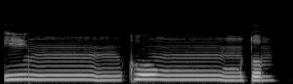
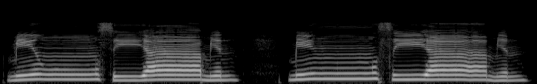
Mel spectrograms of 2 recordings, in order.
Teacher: Dibaca samar dan mendengung 1,5 alif. Ingat, cara bacanya samar, dengung. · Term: ikhfa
